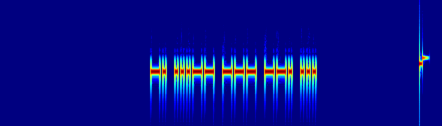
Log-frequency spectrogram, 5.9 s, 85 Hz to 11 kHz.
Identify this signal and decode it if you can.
Morse code, heard as a keyed tone, about 29 wpm, 700 Hz. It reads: N3OGS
